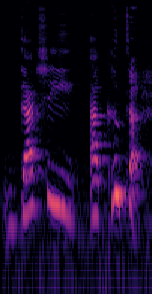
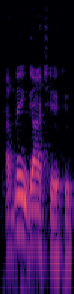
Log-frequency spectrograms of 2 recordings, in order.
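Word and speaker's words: Gachiakuta: So I think Gachi Akuta is how you pronounce it.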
